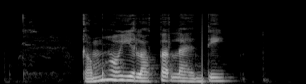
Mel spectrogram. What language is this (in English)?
Cantonese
